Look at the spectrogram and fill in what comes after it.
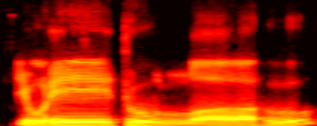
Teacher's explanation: ro kasroh ya sukun mat tobi'i panjang 2 harokat. Allahnya dibaca tebal karena harokat di depannya dhammah.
